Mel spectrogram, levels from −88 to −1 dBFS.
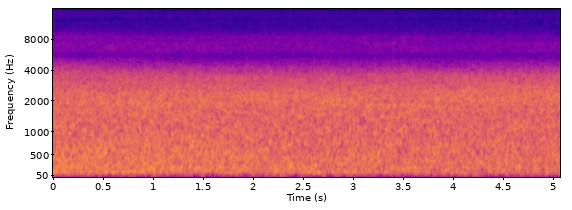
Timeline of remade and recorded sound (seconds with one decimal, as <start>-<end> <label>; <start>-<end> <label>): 0.0-0.6 recorded; 0.6-3.7 remade; 3.7-5.1 recorded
